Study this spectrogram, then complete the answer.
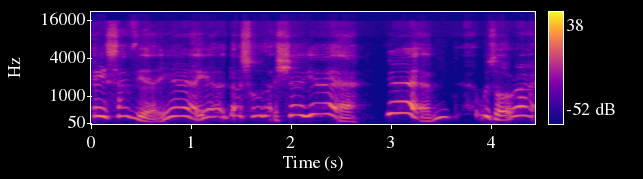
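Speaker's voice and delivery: put-on lukewarm, grudging tone, high and drawn-out. Describing how a friend critiques you, mimicking a doubt-sowing tone. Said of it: "they're giving you that tone to sow this doubt".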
